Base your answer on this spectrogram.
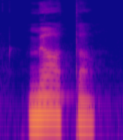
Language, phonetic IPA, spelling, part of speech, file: Ukrainian, [ˈmjatɐ], м'ята, noun, Uk-м'ята.ogg
- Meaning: 1. mint (plant) 2. mint flavouring 3. mint infusion, mint tea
